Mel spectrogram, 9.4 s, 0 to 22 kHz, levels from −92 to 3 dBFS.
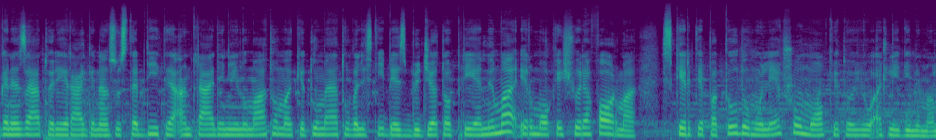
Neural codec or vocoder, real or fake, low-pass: codec, 44.1 kHz, 7.8 kbps, Pupu-Codec; fake; 19.8 kHz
